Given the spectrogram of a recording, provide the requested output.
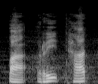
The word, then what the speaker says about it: ปริทัศน์: ปริทัต กัน เสีย ก่อน คำ ว่า ปริทัต มี ตัว สะกด ดัง นี้ ป ร เรือ สระอิ ธาร ไม้ หัน อากาศ ส ศาลา น หนู การัน อ่าน ว่า ปริทัต ใน พจนานุกรม ราชบัณฑิตยสถาน ท่าน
